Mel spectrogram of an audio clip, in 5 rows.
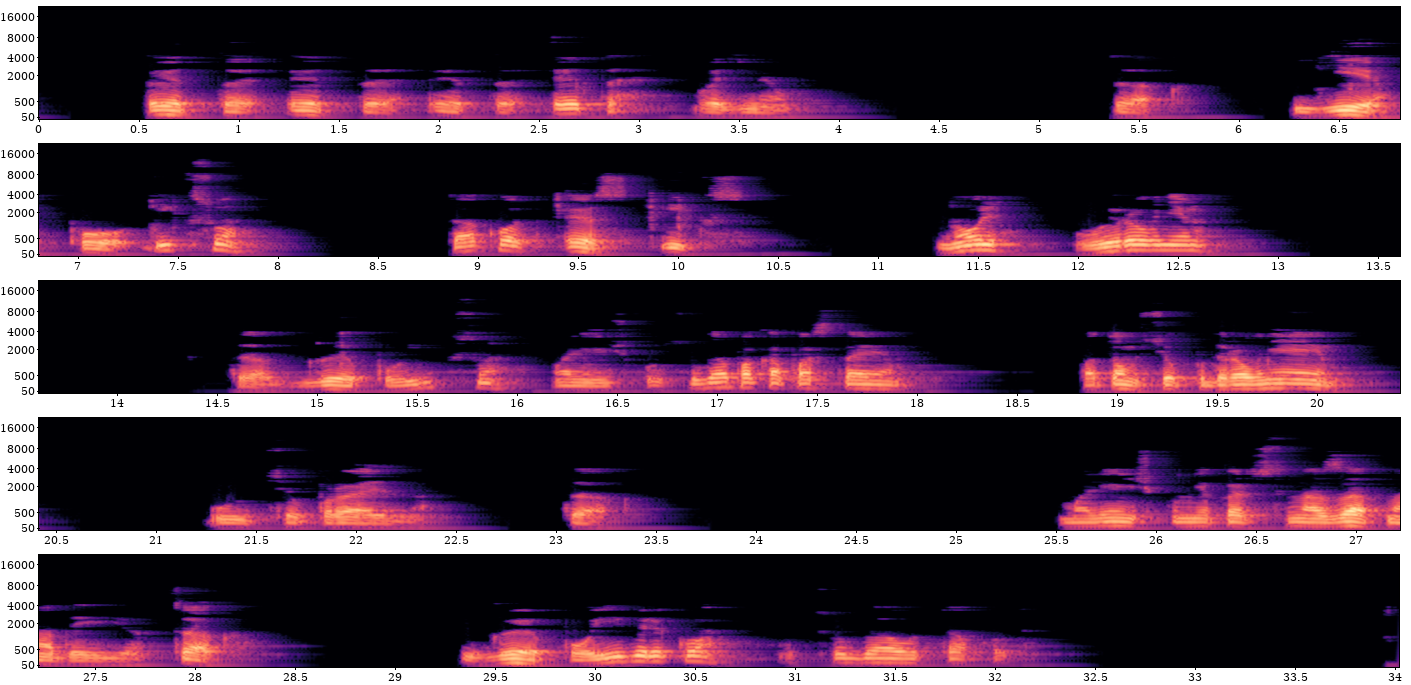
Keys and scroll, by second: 5.7 e, 8.7 s, 14.2 g, 28.6 g.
